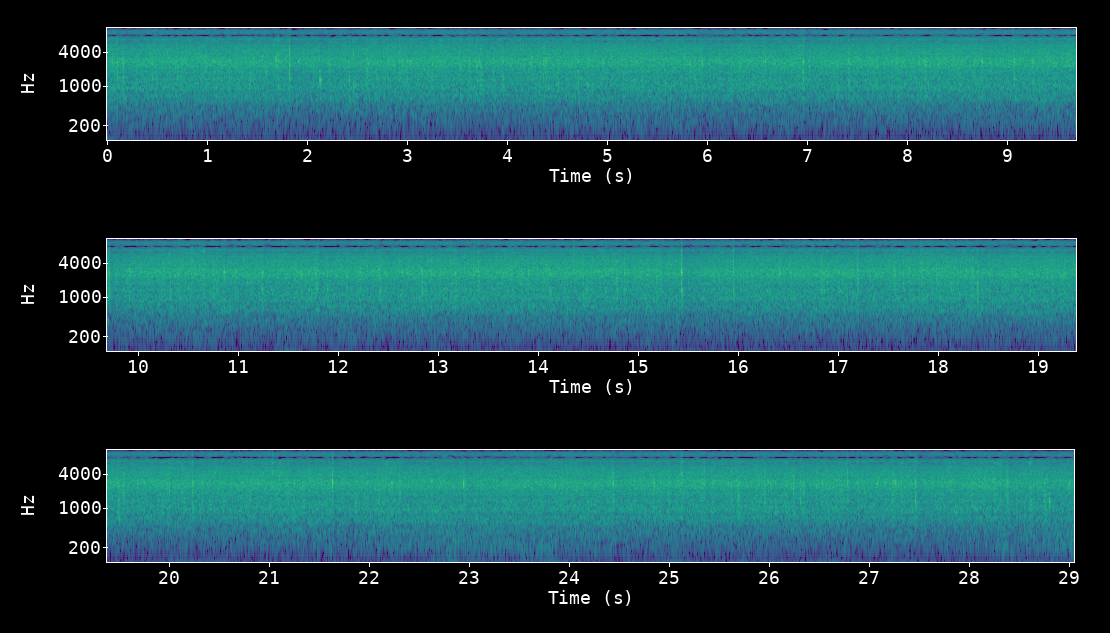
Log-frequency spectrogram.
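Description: Steady rain falling on a car windshield: a dense, even hiss of drops on the glass, with now and then a single drop ticking a little louder.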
